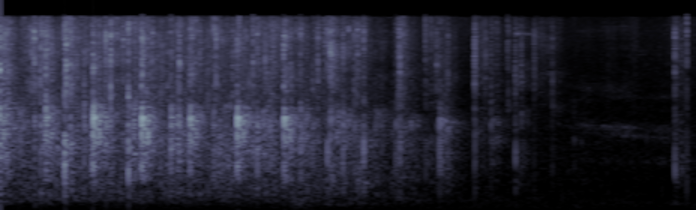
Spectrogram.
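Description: An audience applauding, the clapping thinning out and dying away about three seconds in, with a single knock near the end.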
